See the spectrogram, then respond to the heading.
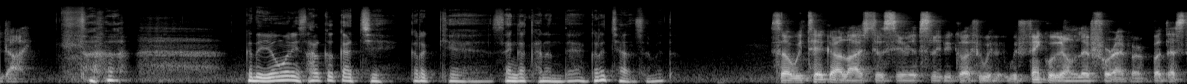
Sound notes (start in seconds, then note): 0.6 laughter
